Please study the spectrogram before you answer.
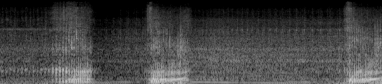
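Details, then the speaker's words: Alfa Romeo 105 GTV with twin Weber/Dellorto carburettors after synchronisation balance: even steady idle, slightly lowered, between three quick throttle blips rising and falling cleanly; smoother, less vibration than before balancing. "you can hear the revs now are much smoother the engine is much happier it's not vibrating as much"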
